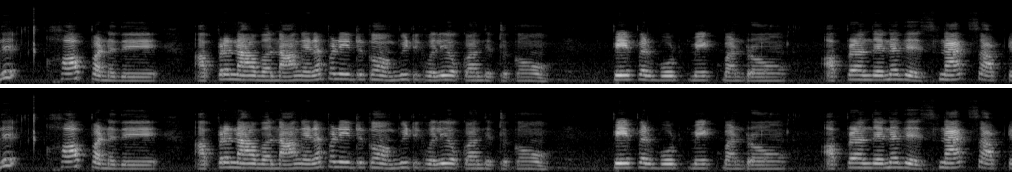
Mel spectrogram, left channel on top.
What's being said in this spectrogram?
ஹாப் பண்ணுது. அப்புறம் நாங்கள் என்ன பண்ணிகிட்ருக்கோம், வீட்டுக்கு வெளியே உட்காந்துட்ருக்கோம், பேப்பர் போட் மேக் பண்ணுறோம். அப்புறம் அந்த என்னது ஸ்நாக்ஸ்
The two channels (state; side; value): identical; both; correlation 1.00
